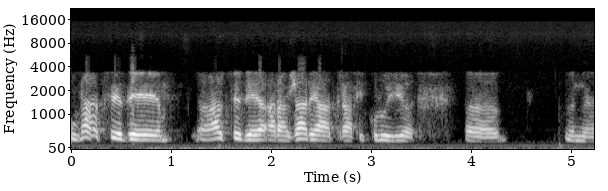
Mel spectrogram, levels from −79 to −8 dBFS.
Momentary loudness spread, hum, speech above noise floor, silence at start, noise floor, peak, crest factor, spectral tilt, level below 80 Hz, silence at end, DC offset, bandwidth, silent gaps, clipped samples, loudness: 15 LU; none; 27 dB; 0 s; -45 dBFS; -4 dBFS; 14 dB; -4 dB/octave; -52 dBFS; 0 s; under 0.1%; 15.5 kHz; none; under 0.1%; -18 LUFS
